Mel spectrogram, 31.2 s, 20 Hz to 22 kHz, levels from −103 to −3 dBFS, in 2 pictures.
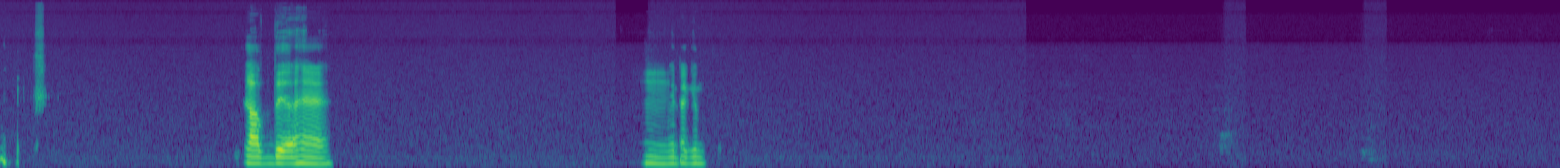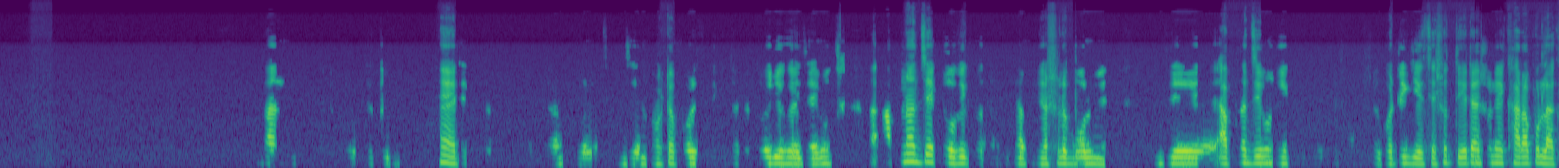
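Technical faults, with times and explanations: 6.19–6.48 s, 18.15–19.68 s, 20.19–24.64 s, 25.02–27.79 s, 28.26–29.80 s, 30.43–30.57 s: speech suppressed in double talk. The speech ducks by about 40 dB, and only about 15 dB at the end, in broken pieces, likely because an echo canceller mistook overlapping talk for echo.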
